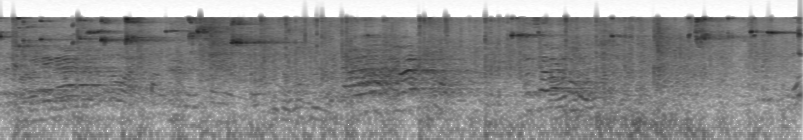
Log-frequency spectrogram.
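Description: Basketball being dribbled on a wooden court in a large sports hall, with many short, high-pitched sneaker squeaks on the floor as players run.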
